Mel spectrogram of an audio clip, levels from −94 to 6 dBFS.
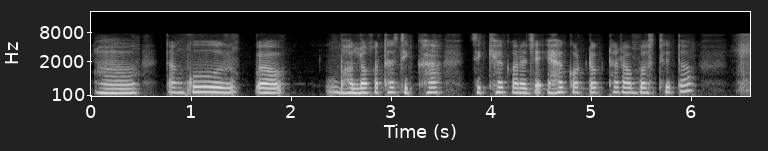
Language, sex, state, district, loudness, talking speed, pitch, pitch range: Odia, female, Odisha, Khordha, -17 LUFS, 90 wpm, 225 Hz, 215-235 Hz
